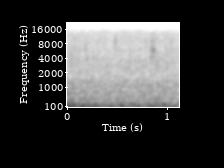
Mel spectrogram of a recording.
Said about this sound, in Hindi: यदि ऐसे ही वर्षा होती रही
